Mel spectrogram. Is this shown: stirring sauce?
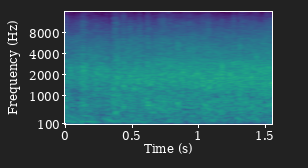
no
